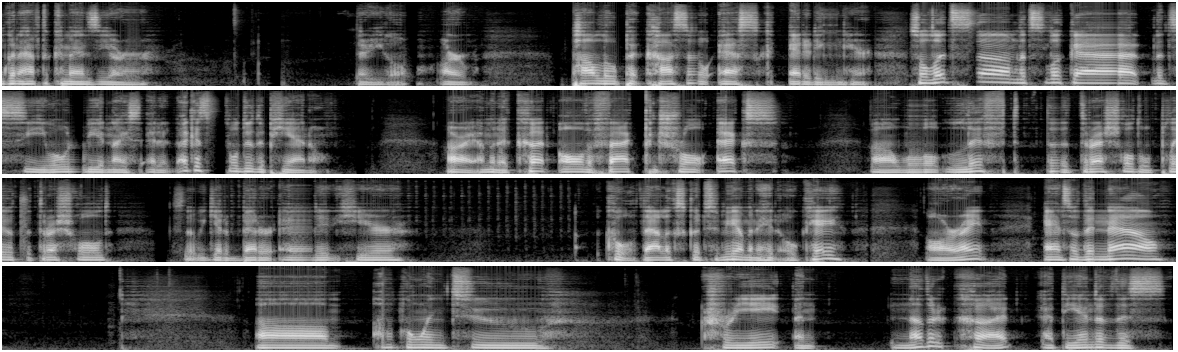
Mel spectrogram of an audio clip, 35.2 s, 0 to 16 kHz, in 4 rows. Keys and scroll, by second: 13.9 ctrl+x.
